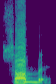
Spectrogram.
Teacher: Ba sukun ketika dibaca maka ada pantulan karena huruf ba termasuk huruf qalqalah.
